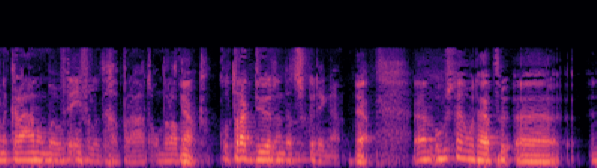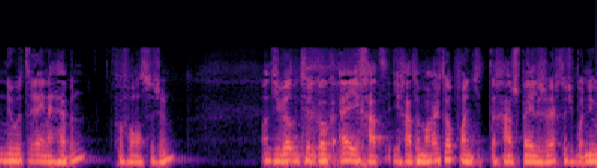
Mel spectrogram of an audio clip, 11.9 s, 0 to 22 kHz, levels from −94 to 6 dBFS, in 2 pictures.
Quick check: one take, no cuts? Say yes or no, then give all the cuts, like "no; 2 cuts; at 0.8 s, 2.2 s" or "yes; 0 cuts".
yes; 0 cuts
